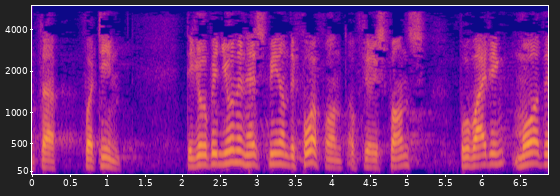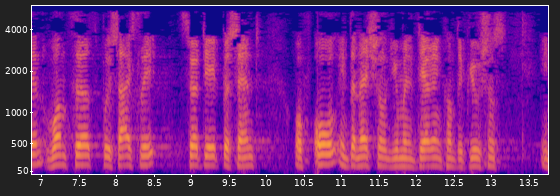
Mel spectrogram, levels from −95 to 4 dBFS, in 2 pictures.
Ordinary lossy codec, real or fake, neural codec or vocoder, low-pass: MP3, 24 kbps; real; none; 5.4 kHz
